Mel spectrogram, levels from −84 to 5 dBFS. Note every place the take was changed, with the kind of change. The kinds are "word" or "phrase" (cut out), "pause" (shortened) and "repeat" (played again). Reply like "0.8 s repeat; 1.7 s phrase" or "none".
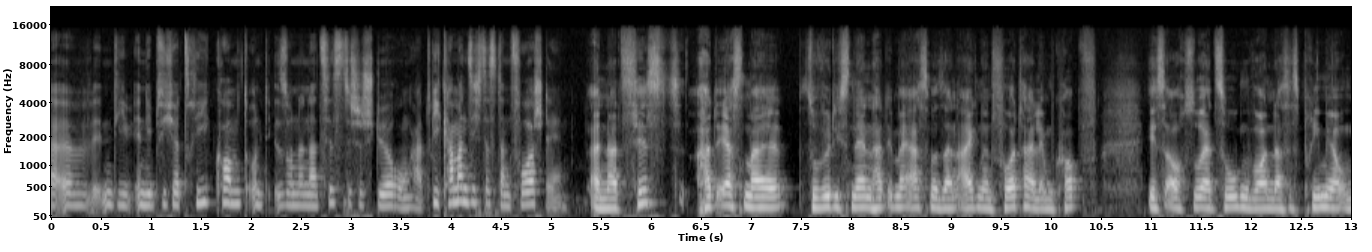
none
